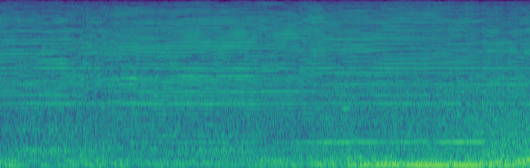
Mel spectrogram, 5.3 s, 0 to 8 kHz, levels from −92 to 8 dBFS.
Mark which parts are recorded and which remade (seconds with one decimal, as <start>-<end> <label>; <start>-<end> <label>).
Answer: 0.0-0.7 recorded; 0.7-1.2 remade; 1.2-5.3 recorded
